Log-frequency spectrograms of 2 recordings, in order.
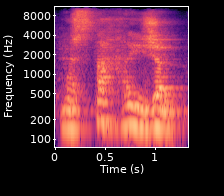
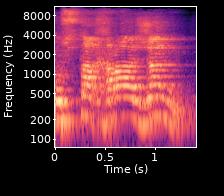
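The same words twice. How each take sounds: First: مستخرجا said slowly as mustakhrija, with an i on the ra and a small laugh; kasra on the ra. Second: مستخرجا said slowly as mustakhraja, with a clear a on the ra; fatha on the ra. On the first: Teacher shows students the other reading, mustakhrija with kasra, half laughing. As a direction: slowly say مستخرجا as mus-takh-RI-ja. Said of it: "كسر الراء". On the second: Teacher slowly shows students the mustakhraja reading with fatha. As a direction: stretch out مستخرجا with an open a: mus-takh-RA-ja. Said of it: "فتح الراء". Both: Shown as a demonstration.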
